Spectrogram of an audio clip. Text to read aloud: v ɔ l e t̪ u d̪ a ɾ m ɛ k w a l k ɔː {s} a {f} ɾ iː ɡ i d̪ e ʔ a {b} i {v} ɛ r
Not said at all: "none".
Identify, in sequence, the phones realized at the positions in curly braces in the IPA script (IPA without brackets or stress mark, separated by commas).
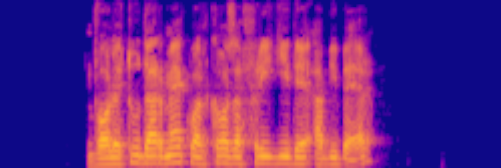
z, f, b, b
